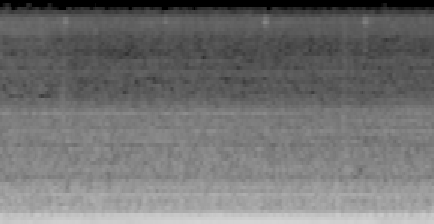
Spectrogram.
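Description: Semi-truck's diesel engine running steadily at low revs in first gear, pulling a loaded trailer up a dirt slope.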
